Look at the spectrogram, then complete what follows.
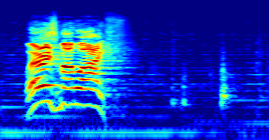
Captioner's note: chuckles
